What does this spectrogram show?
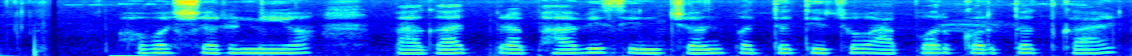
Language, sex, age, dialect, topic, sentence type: Marathi, female, 18-24, Southern Konkan, agriculture, question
